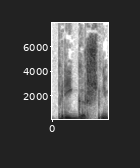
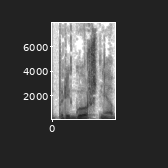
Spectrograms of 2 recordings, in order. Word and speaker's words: пригоршня: Слово «пригоршня», «пригоршня» образовано от слова «горсть», а вот ударение может быть и тем, и иным, оба считаются нормативным.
